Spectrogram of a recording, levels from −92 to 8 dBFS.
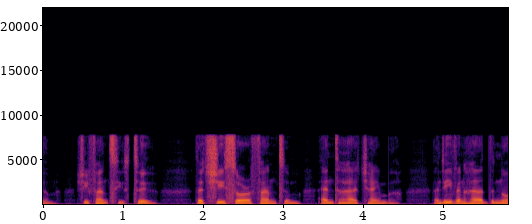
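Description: Aliasing runs throughout: content above the 8 kHz fold reflects back downward, roughly 20 dB below the speech, consistent with an unfiltered drop to 16 kHz, making sibilants gritty and metallic.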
